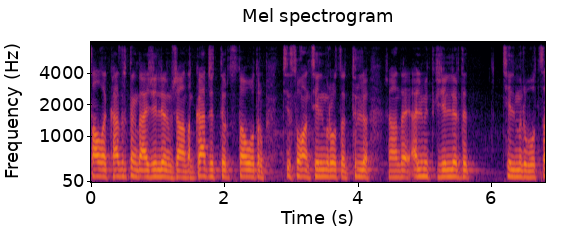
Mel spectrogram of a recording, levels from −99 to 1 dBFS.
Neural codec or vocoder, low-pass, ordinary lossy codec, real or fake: none; 7.2 kHz; none; real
